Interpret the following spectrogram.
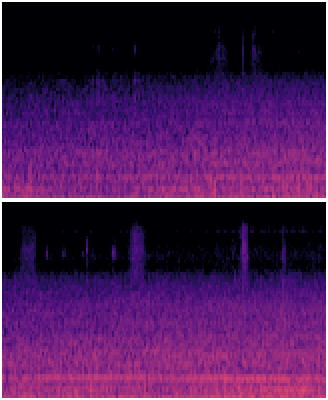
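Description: Steady low rumble of road and engine noise inside a moving car's cabin, with a faint steady hum above it, growing a little louder toward the end.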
